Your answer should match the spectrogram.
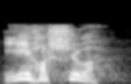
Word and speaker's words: Yehoshua: You know, the names of people in the Old Testament, Joshua, as an example, we pronounce it Joshua. But Joshua is a wonderful name. We have a son named Joshua, as you probably know. But it's Yehoshua in Hebrew.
